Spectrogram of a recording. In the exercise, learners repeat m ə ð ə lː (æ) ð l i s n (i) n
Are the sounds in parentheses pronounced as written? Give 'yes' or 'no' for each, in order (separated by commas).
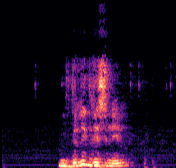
no, yes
